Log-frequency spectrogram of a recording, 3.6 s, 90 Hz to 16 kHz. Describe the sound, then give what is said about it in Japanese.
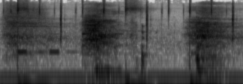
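A few slow, deep breaths, each a long, airy rush in and out, are heard alone over a steady low hum. “深呼吸を3回皆さんやりましょう”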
